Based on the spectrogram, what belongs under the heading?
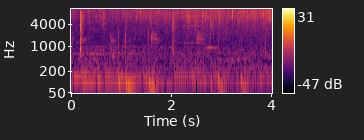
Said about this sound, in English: It was during one of those summer rains.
